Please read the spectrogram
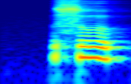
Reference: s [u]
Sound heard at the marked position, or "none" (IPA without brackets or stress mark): ʊ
